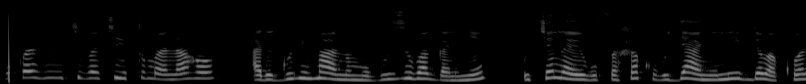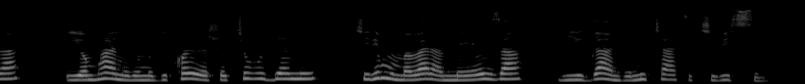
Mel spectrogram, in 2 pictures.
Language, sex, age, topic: Kinyarwanda, female, 18-24, finance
